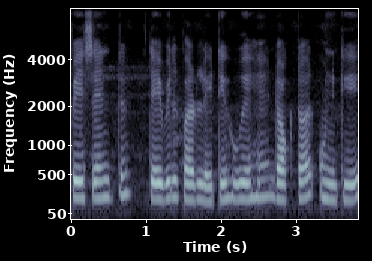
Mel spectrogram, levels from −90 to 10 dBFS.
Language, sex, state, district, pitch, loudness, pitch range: Hindi, female, Bihar, East Champaran, 195 Hz, -26 LUFS, 190-210 Hz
